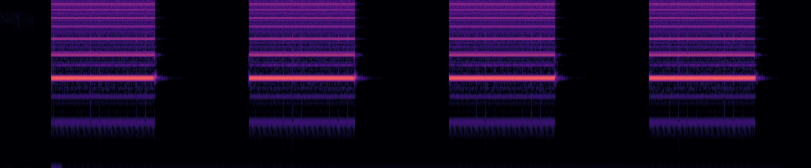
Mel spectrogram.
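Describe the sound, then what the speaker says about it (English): Fire evacuation alarm tone from a Cerberus PRO building alarm system, sounding as four loud, identical electronic bursts of about a second each, separated by short silences, with a steady low hum underneath. "The sequence starts with an evacuation tone."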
